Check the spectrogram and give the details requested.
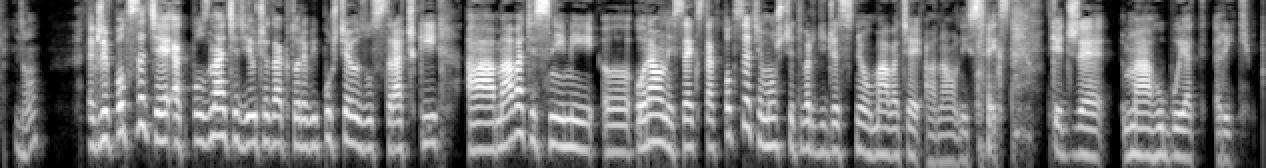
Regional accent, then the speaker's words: Pezinok, Bratislava Region, Slovakia; accent: hard (tvrdo) speech; ja teda pochádzam z Pezinka, kde sa od malička proste vyprávalo, alebo hovorilo celkom tvrdo

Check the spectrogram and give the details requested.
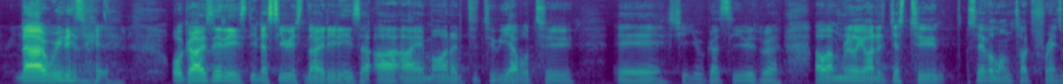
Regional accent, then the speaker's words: Peru; moved away; also born or lived in Argentina; I'm originally from Peru

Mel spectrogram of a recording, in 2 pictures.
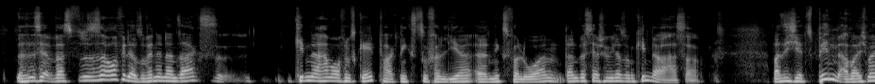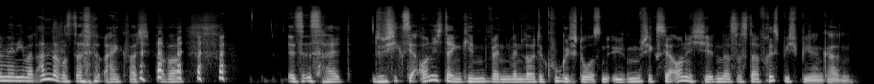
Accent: Trier, Rhineland-Palatinate, Germany; ich habe in, in meiner Heimatstadt in Trier, habe ich alle gekannt

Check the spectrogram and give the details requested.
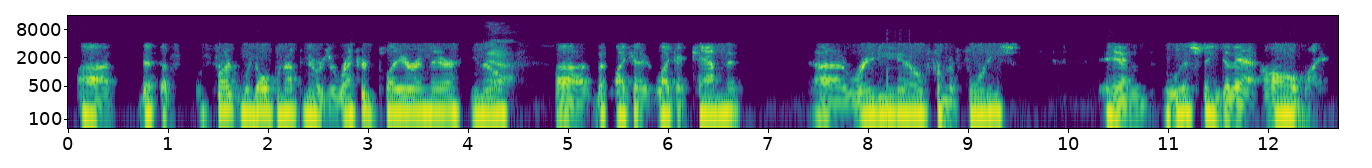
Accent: Kalispell, Montana, United States; Well, it was interesting. That was, uh, uh, it was a small town at that time. It was like uh, 7,500 people, I think.

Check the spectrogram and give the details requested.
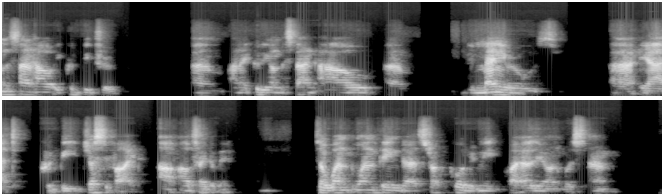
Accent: Italy; moved away as an adult; also born or lived in Nigeria; now in England; I was born in Nigeria, grew up in Italy, but I've been in England for over a decade now

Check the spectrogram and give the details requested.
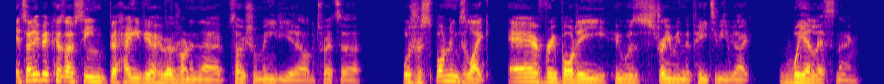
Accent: England, United Kingdom; I'm from England.

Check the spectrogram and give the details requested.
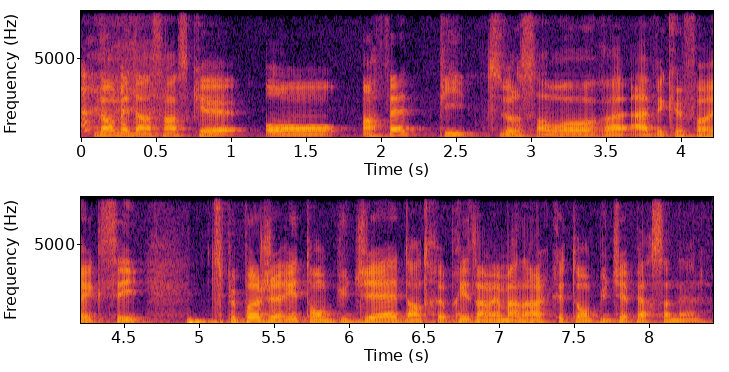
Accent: Quebec, Canada; j'ai grandi sur le Québec

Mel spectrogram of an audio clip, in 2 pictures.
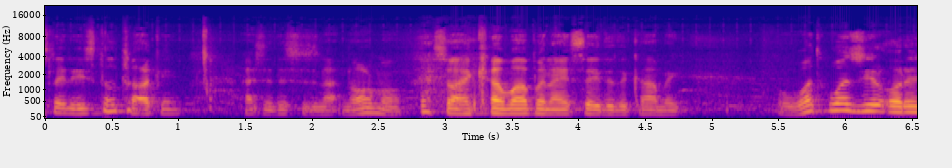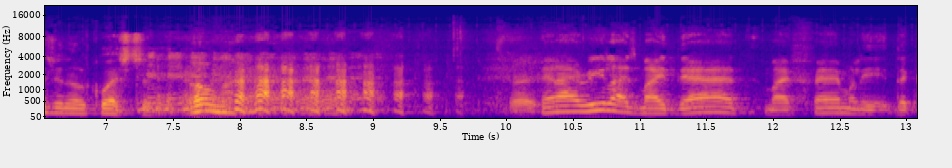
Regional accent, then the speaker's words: Lebanon; moved away; I'm from Lebanon

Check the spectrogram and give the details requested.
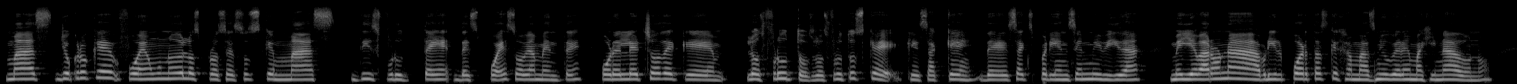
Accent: Monterrey, Nuevo León, Mexico; Aquí en Monterrey, yo soy de Monterrey

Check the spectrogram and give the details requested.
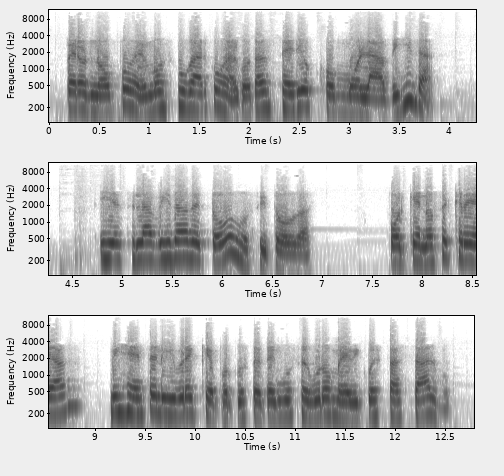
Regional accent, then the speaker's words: Dominican Republic; nosotros las dominicanas y los dominicanos

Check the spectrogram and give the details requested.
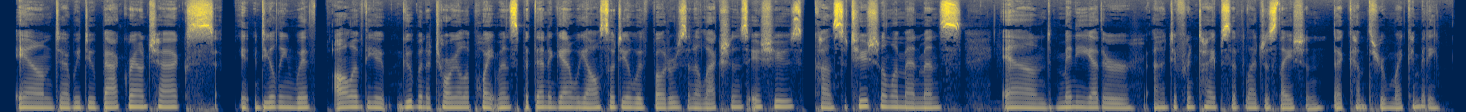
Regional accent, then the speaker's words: Albuquerque, New Mexico, United States; I'm from Albuquerque

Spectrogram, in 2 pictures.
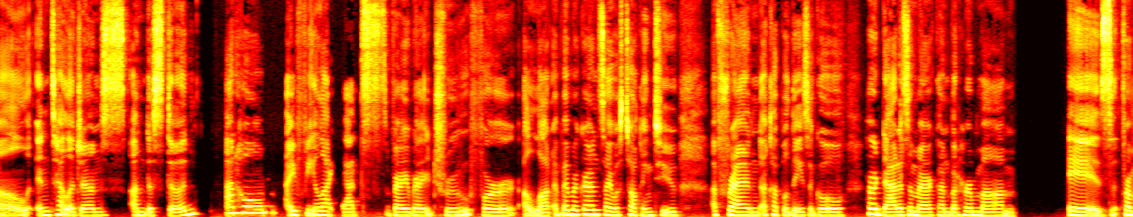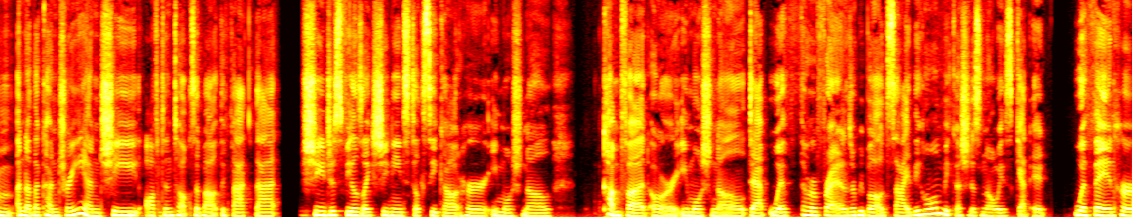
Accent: Trinidad & Tobago; also born or lived in Boston; now in San Francisco, United States; I grew up in Trinidad. I am an immigrant to the States

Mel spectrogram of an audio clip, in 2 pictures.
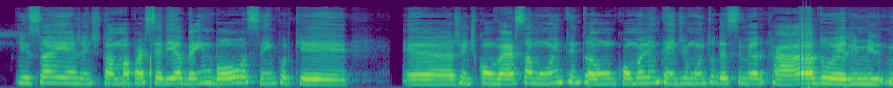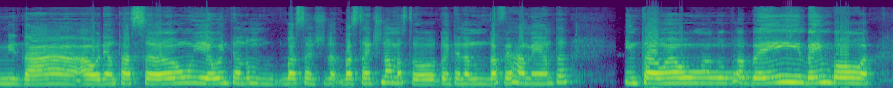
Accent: Caçapava do Sul, Rio Grande do Sul, Brazil; moved away as an adult; now in Porto Alegre, Brazil; Eu sou do, do interior do Rio Grande do Sul, né? De, nascida em Caçapava do Sul, mas atualmente eu moro em Porto Alegre.

